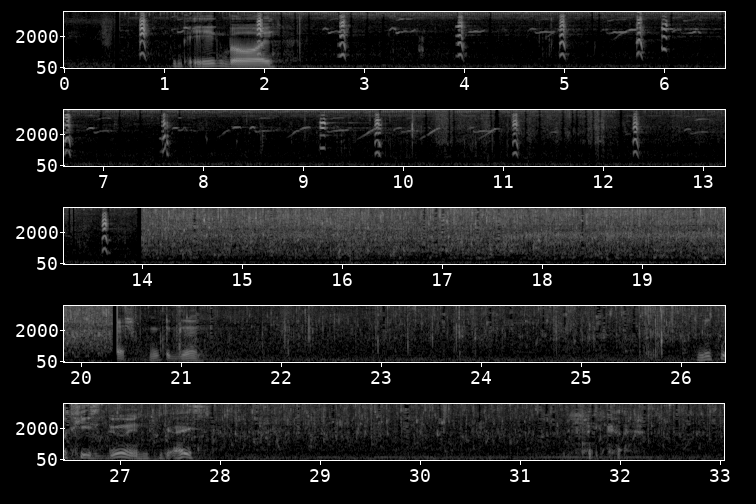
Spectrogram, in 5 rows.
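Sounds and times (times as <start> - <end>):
marsh bird short calls: 0.7 - 13.8
faint bird chirps: 0.7 - 13.9.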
